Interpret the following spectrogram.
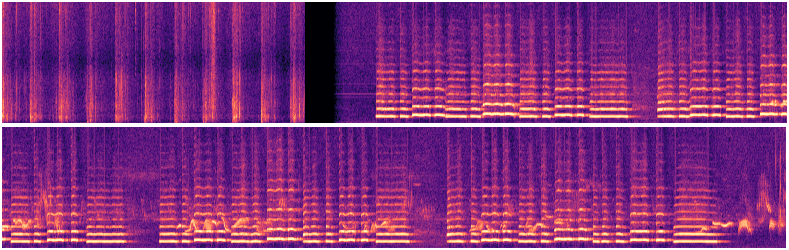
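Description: Music: about six seconds of regular percussive hits, roughly two a second, then after a short silence a flute melody of short stepping notes in repeating phrases over a low steady hum.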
